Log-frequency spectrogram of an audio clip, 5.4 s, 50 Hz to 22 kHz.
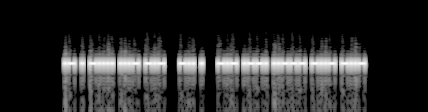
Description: Morse code, heard as a keyed tone, about 46 wpm, 700 Hz. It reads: AE6VK DE KP2XX
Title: USA Callsign DE Callsign - 5 Characters - 45wpm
